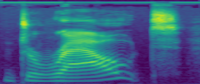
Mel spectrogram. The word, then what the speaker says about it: drought: fire so a drought this is a weird word guys um it doesn't it isn't spelled like we say it drought but that's how you say that word drought just not having enough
